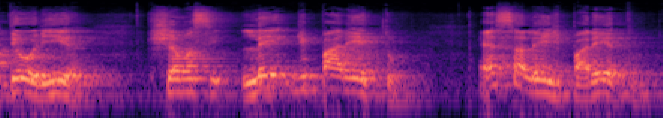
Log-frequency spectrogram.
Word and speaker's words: Pareto: Regra dos 80-20, ou regra de Pareto. Se escreve do jeito que se fala mesmo, P-A-R-E-T-O.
